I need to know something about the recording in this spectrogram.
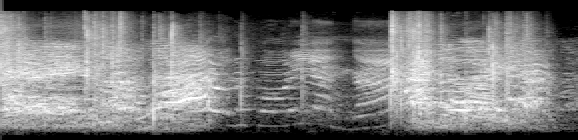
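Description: A group of young children talking and calling out excitedly, with sharp hand claps as they clap palms with one another in a hand-clapping game.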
